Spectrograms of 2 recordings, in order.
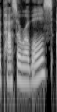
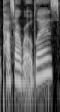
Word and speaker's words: Paso Robles: If any of you ever go to Paso Robles, I highly recommend. And by the way, I believe it's pronounced Paso Robles. I've been saying Paso Robles before I ever went there, but then everyone there said Paso Robles.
